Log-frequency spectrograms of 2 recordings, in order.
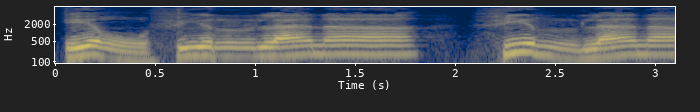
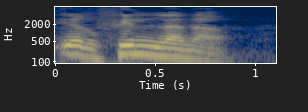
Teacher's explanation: إذن إن كنت تقرأ يا أخي برواية حفص أو برواية قالون أو ورش، فإن وصلت إلى قوله تعالى ربنا اغفر لنا فتظهر الراء عند اللام · Shown in: first take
